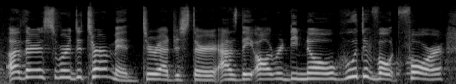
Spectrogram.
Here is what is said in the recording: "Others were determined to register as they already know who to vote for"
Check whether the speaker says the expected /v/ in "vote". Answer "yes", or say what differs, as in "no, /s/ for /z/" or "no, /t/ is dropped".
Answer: yes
